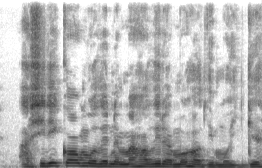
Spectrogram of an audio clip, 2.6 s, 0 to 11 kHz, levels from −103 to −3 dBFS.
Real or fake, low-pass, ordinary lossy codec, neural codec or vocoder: real; none; none; none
